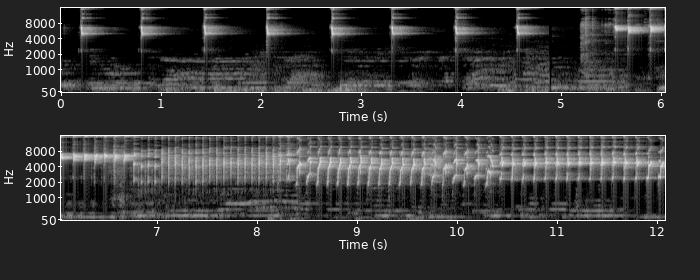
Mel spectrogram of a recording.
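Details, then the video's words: Lovebird calling a rival: eight sharp high chirps spaced about half a second apart, then a long, rapid ngekek chatter that starts and grows louder and denser to the end. "Suara burung lovebird ngekek panjang | Memanggil lawan"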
